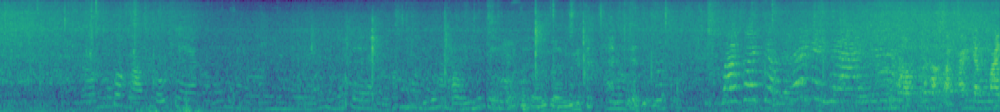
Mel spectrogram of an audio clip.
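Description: Young women talk with each other nearby.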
